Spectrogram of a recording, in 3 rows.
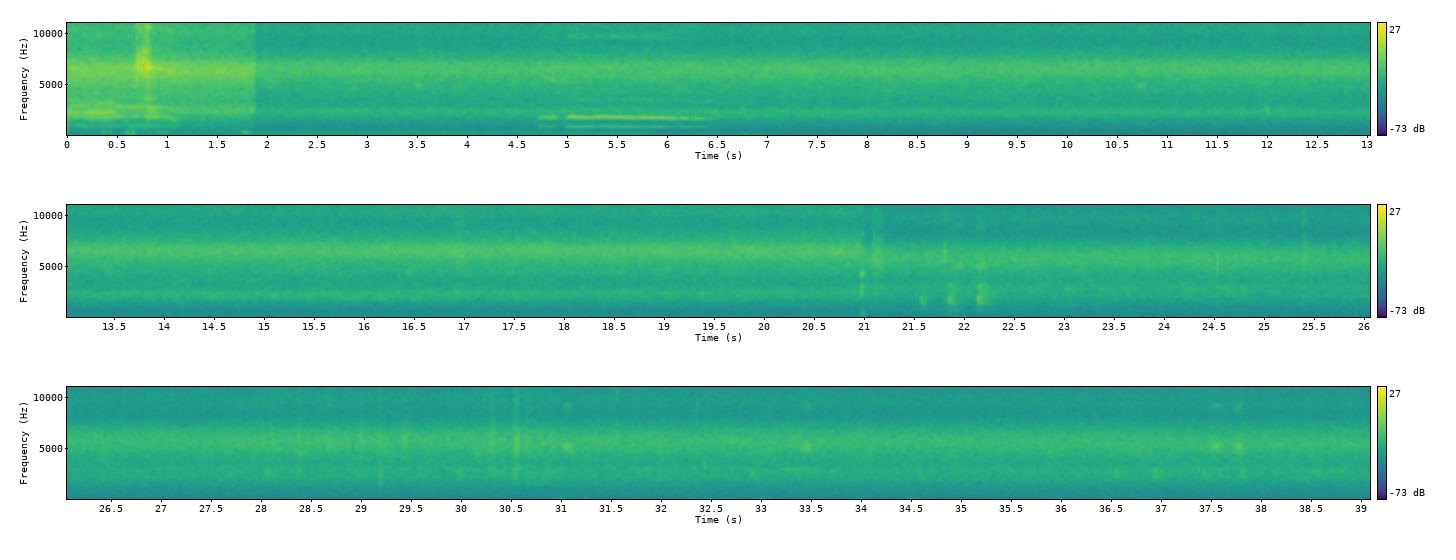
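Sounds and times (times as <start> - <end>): rooster crowing: 0.0 - 1.9, 4.6 - 7.1
background hiss: 0.0 - 39.0.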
